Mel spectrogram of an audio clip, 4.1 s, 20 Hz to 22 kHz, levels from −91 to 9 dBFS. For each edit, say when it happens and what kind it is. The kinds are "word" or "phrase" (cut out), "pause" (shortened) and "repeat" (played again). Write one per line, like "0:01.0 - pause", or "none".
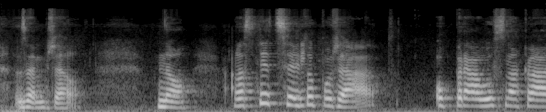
0:01.7 - word
0:02.2 - word

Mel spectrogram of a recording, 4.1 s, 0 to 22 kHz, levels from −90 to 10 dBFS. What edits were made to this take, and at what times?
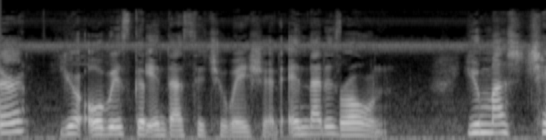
0:01.1 - phrase
0:02.5 - phrase

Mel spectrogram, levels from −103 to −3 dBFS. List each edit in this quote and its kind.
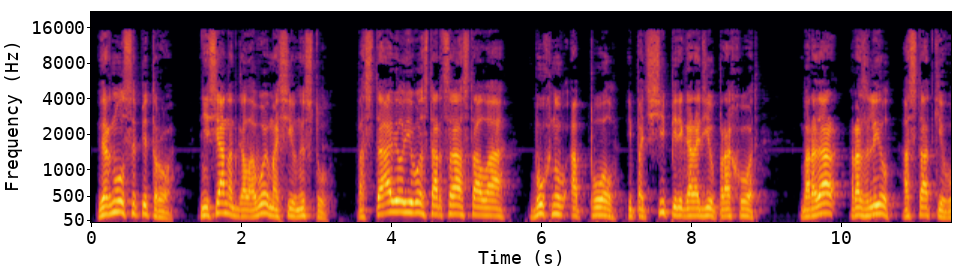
none

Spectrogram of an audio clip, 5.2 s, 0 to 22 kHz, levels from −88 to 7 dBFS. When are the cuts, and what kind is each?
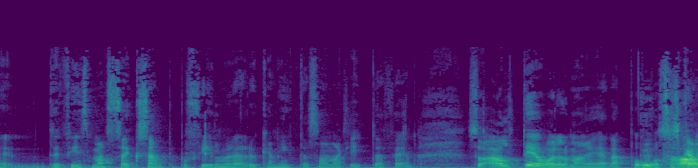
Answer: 0:02.6 - word

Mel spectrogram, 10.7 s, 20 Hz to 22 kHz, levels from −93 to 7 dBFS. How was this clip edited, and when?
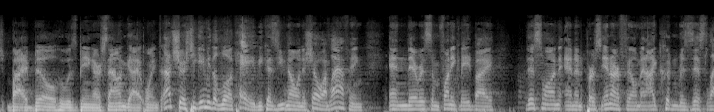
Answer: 0:02.1 - word
0:03.5 - word
0:04.2 - word
0:04.9 - word
0:06.9 - word
0:09.0 - word

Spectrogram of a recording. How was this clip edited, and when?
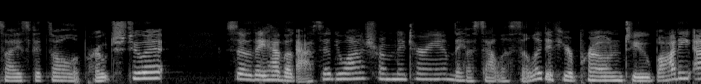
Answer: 0:02.9 - word
0:03.4 - word
0:04.6 - word
0:05.4 - word

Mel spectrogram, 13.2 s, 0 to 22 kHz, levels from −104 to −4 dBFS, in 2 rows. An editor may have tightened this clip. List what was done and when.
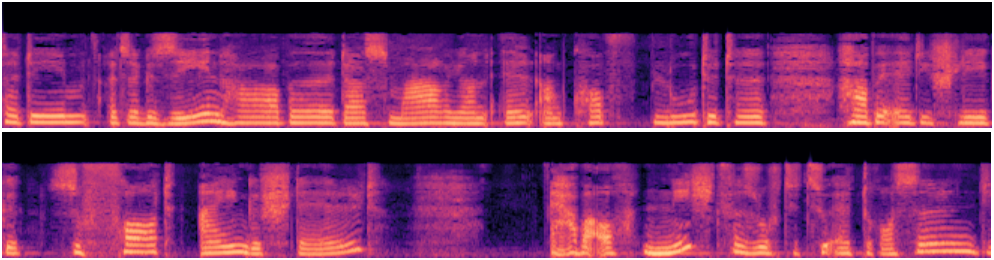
0:07.8 - pause

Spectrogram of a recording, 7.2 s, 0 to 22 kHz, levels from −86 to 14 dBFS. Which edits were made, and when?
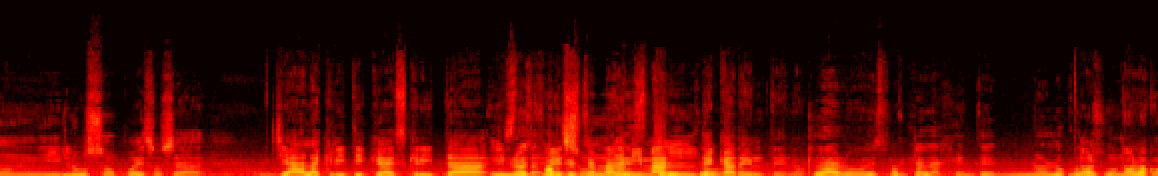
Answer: none

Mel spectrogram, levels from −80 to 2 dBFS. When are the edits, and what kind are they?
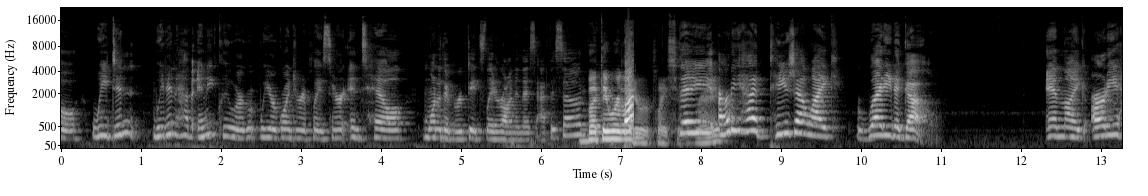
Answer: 0:04.4 - pause
0:07.2 - phrase
0:09.8 - pause

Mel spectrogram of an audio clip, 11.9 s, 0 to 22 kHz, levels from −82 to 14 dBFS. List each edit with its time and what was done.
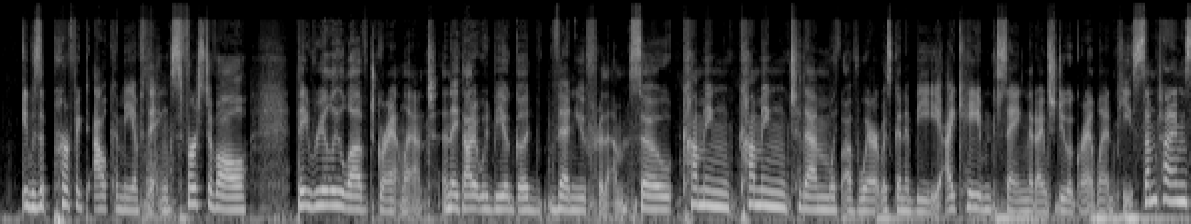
0:07.3 - repeat
0:08.4 - phrase
0:10.4 - word

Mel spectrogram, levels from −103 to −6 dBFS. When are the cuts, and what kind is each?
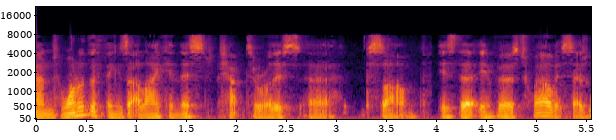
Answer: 0:01.8 - word
0:03.9 - pause

